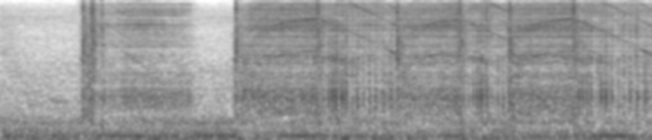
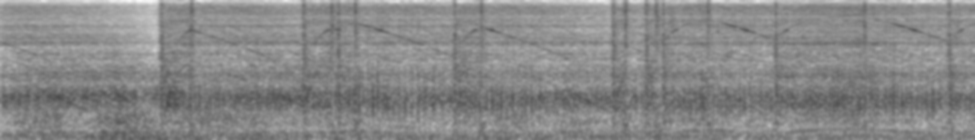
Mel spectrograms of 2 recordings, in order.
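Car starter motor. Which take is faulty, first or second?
second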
